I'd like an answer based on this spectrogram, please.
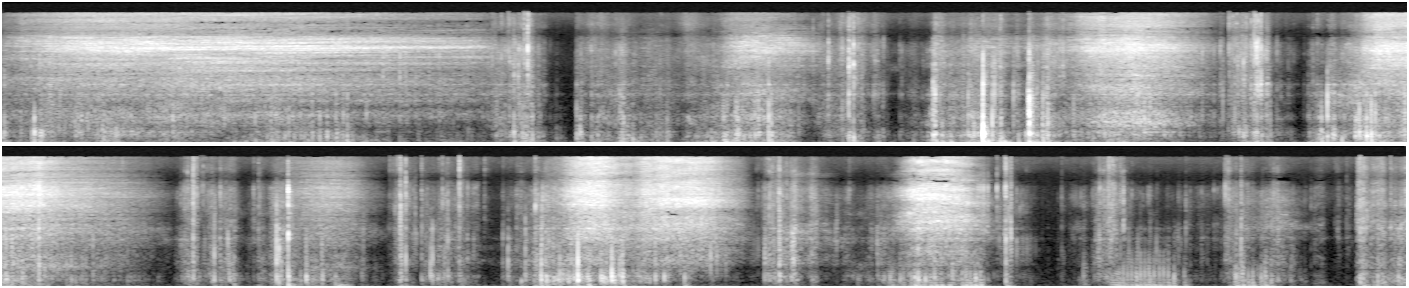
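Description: Air hissing out of a small inflatable vinyl boat as hands squeeze it flat, with crinkling plastic. A long steady hiss comes near the start, then a run of shorter gusts of hiss and crinkle a few seconds apart.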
